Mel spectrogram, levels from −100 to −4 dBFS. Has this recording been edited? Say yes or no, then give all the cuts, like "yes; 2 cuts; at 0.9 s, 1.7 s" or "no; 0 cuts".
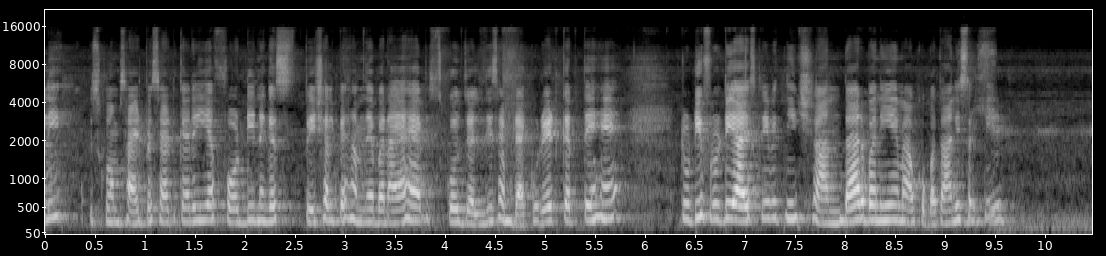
yes; 1 cut; at 9.4 s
